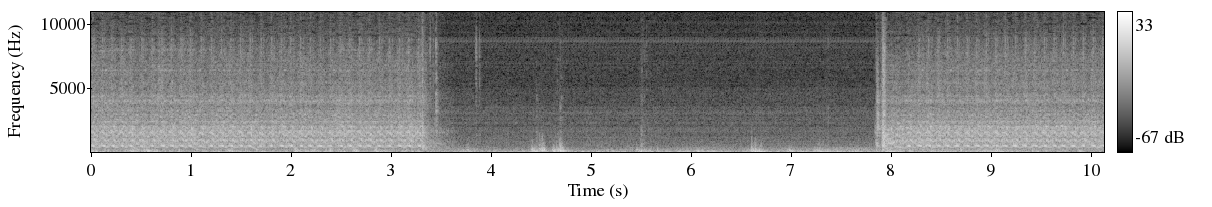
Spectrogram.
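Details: Pontiac unstarted for 3 years, gas dumped in the carb: starter spins at about three to four beats a second, stops, cranks again, and the engine never fires. Cranks, no start; owner suspects no spark, and possibly chewed wires, broken fuel lines or a stuck throttle.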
